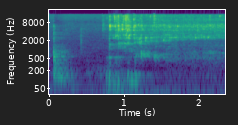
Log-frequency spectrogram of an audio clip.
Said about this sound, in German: So, ich werde mir noch was eingießen, und zwar ein Mineralwasser. Ich habe nämlich Durst.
